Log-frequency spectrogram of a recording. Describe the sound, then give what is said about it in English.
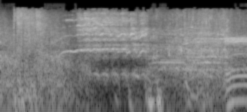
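A horse whinnies loudly and shrilly, its high, wavering neigh rising and falling against a busy, noisy background, with a second shorter whinny near the end. “A horse breaks a leg”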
